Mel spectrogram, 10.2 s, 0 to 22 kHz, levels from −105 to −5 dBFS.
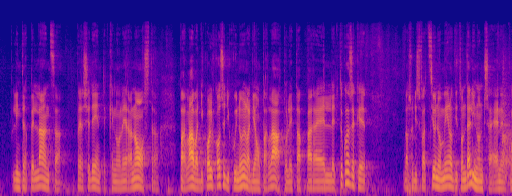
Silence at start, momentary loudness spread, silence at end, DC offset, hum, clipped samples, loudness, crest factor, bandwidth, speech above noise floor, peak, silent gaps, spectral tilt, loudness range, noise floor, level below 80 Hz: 0.25 s; 11 LU; 0 s; under 0.1%; none; under 0.1%; -36 LUFS; 22 dB; 15 kHz; 30 dB; -14 dBFS; none; -5 dB/octave; 4 LU; -66 dBFS; -66 dBFS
